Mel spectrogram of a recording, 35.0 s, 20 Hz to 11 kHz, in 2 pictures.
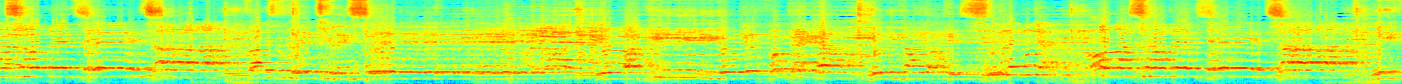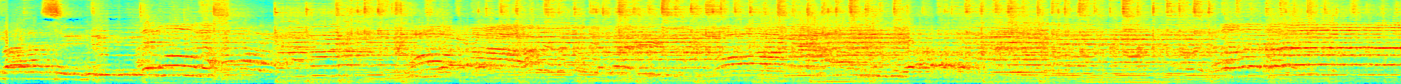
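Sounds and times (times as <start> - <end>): instrumental accompaniment: 0.0 - 35.0
man and woman singing gospel: 0.0 - 35.0.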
